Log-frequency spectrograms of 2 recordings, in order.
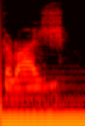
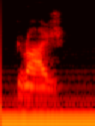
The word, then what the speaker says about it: garage: There are two accepted pronunciations for the word garage. You can say, and I am emphasizing zh a bit, zh, garage. You can say garage, and you can say garage.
